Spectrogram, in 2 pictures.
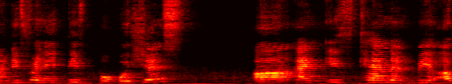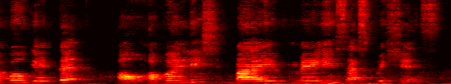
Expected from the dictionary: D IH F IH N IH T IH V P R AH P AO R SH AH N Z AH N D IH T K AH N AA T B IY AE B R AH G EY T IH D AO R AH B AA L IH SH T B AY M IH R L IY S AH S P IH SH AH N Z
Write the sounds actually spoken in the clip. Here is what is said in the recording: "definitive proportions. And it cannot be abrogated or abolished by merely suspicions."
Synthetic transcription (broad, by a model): D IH F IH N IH T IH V P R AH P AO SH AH N S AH N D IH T K AH N AA T B IY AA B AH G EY T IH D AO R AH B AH L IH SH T B AY M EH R IY S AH S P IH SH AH N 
